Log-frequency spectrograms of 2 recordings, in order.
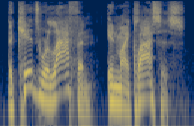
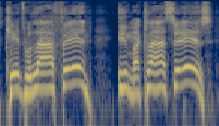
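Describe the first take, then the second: First: Said in the usual way. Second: Slow, higher sung line; slow melodic sung line; sung lyric. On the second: Retold or imitated. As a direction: sing the lyric as in the song. Teacher quotes the song lyric.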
